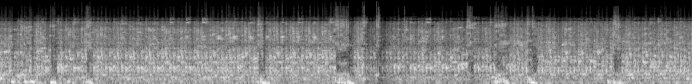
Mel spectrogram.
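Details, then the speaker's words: Nissan Patrol 4x4 3.0L 2D30 diesel after top overhaul and valve setting to fix misfire and valve leak, started from cold: loud, steady diesel clatter at idle with an even beat and no misses, running smoothly. "So ito steady na makina niya kahit mo i"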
